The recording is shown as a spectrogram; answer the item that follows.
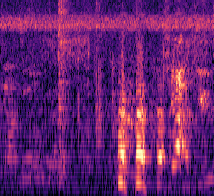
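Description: Steady high-pitched chorus of insects, with a spectator's voice calling out briefly about a second in.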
